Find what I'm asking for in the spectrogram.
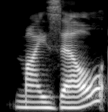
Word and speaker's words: Maisel: I never saw anything, but we were up in the Catskills shooting for the marvelous Mrs. Maisel, as I think that's pronounced. – Thank you. Thank you. Kudos on that pronunciation.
